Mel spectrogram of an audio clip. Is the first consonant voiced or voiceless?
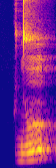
voiced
